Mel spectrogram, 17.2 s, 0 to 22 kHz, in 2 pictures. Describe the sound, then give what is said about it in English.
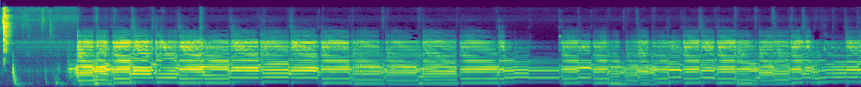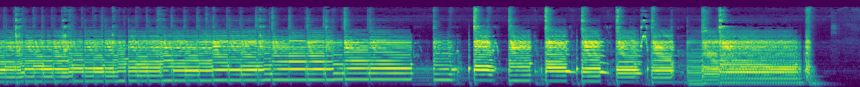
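Overdriven electric guitar through the Tech21 Fly Rig 5 SansAmp amp emulation, with loud, gritty, mid-heavy strummed chords that move up in pitch and end in a quick choppy run before cutting off. “Moving on to what I believe to be the most important part of the Fly Rig 5, the lovely, lovely Sans Amp.”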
